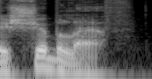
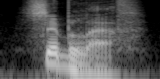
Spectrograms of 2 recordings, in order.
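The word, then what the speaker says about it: Shibboleth: they said to him then say shth and he said Sith for he could not pronounce it right then they seized him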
